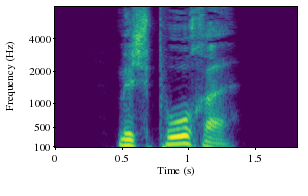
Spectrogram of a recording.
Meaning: alternative form of Mischpoke
- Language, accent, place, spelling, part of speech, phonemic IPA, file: German, Germany, Berlin, Mischpoche, noun, /mɪʃˈpoːxə/, De-Mischpoche.ogg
